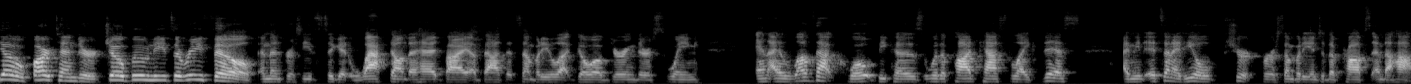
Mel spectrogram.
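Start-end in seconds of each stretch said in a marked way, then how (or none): 0.0-2.5 put-on, loud, drawn-out hollering yell. Quoting a favorite Major League movie line: imitating Ed Harris yelling. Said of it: "he just yells out".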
